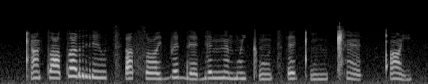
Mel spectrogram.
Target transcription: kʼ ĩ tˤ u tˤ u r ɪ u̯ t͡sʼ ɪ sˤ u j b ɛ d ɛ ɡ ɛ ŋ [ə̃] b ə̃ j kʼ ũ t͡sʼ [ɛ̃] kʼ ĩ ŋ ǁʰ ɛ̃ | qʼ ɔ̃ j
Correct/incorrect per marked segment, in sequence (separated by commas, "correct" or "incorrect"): incorrect, incorrect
